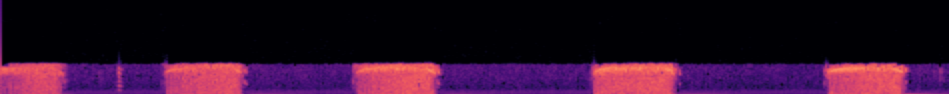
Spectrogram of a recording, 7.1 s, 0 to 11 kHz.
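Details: Barn owl owlets in a nest cavity at Audubon Starr Ranch, California, competing for prey around 3 am: five long, harsh hissing screeches, each about half a second, separated by pauses of roughly a second, over faint steady hum.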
